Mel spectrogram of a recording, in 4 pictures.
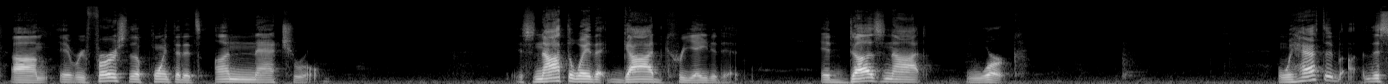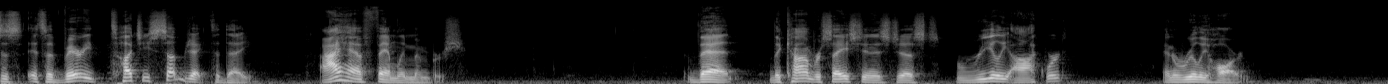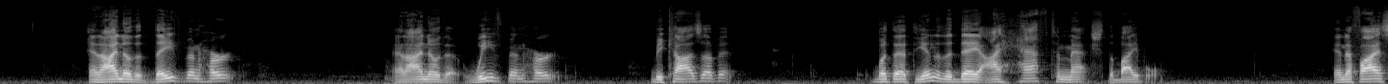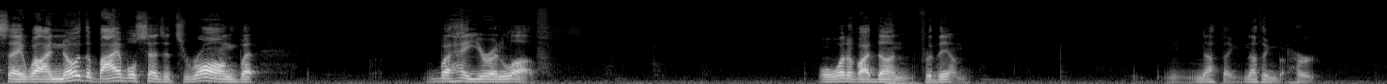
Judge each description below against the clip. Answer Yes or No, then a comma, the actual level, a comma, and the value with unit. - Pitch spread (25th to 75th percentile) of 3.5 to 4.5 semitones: Yes, average, 4.0 semitones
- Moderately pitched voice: No, low, 115 Hz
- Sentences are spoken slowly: Yes, slow, 115 wpm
